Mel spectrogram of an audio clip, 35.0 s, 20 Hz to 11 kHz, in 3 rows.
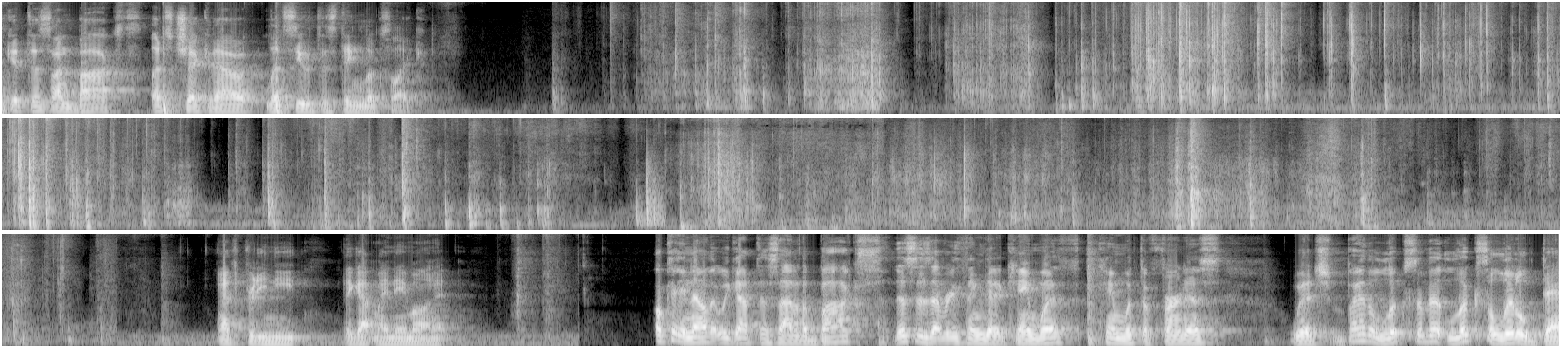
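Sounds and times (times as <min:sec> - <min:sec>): packing material crinkling and tearing: 0:04.4 - 0:24.2
cardboard rustling and knocking: 0:11.7 - 0:23.6.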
